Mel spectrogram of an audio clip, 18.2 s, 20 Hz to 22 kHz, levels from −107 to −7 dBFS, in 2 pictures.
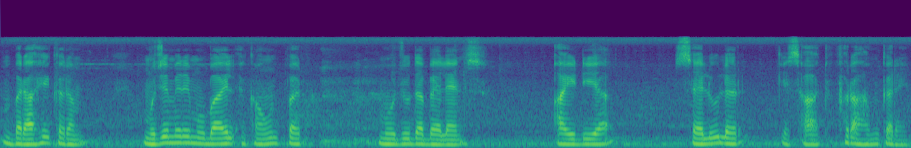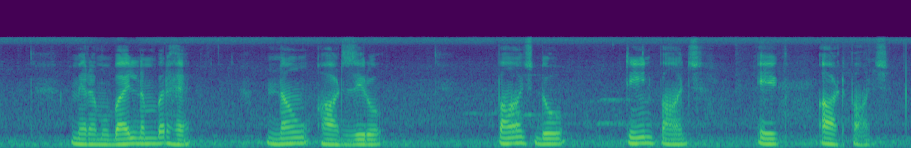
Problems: constant background noise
